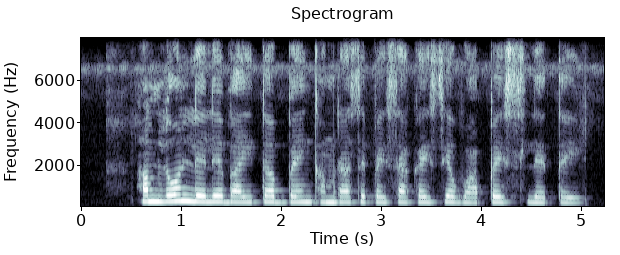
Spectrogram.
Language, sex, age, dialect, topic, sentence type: Magahi, female, 25-30, Western, banking, question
